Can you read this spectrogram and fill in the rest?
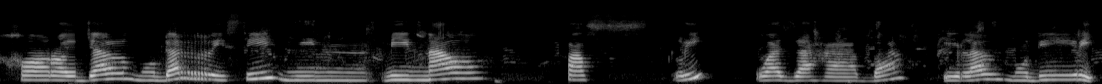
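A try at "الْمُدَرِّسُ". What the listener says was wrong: Ya, satu koreksian di harokat mudarris. Al-mudarrisu. Al-mudarrisu. Dia kan subjek dari kata kerja kan? Pelakunya dia, pelaku itu masih dhammah.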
